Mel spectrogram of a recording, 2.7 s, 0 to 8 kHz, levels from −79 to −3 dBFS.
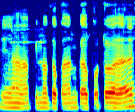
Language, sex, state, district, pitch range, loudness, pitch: Hindi, male, Bihar, Araria, 125-130 Hz, -16 LUFS, 130 Hz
